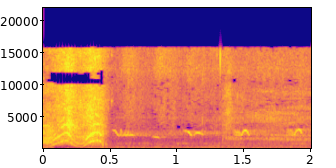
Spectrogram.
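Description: A brief sweeping swish as the music ends, then a steady low room hum with a few faint, short, high bird chirps.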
